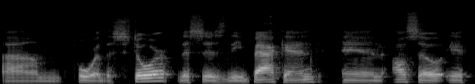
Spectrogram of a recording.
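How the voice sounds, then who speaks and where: A man giving a casual, unscripted screen-recording tutorial, explaining conversationally and pausing mid-sentence to think. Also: low-pitched, darkish tone. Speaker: tutorial presenter.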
